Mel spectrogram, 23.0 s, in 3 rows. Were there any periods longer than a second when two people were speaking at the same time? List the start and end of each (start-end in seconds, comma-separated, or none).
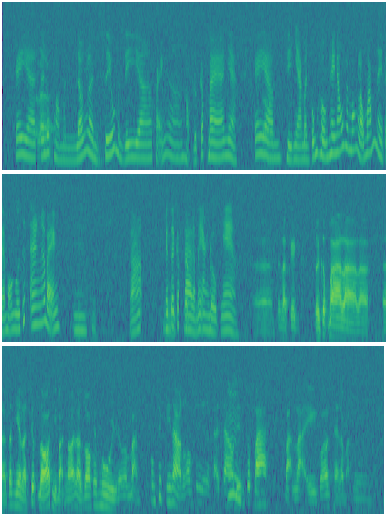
none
